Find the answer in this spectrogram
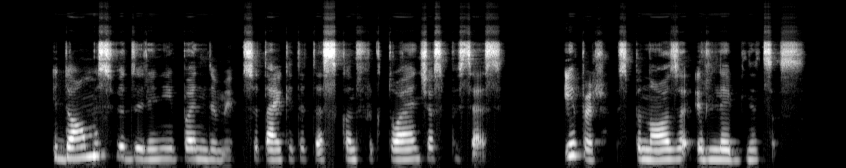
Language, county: Lithuanian, Vilnius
